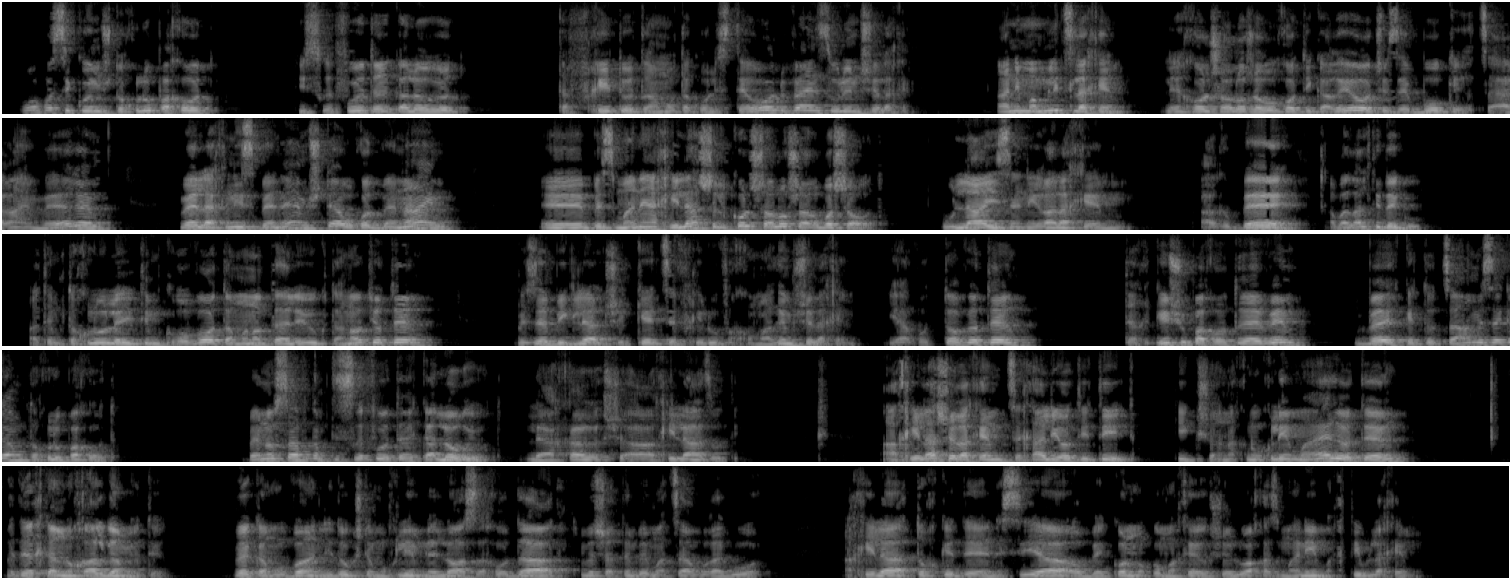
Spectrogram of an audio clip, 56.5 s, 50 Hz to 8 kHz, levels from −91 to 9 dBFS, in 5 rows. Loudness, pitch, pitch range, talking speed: -34 LUFS, 125 Hz, 115-160 Hz, 120 wpm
